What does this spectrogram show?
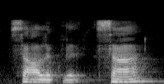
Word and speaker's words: sağlıklı: Siz sağlıklı, meaning healthy, sağlıklı, sağlıklı. We don't pronounce the G with the tail on top. We just pronounce the vowel before that, sa, not sag.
